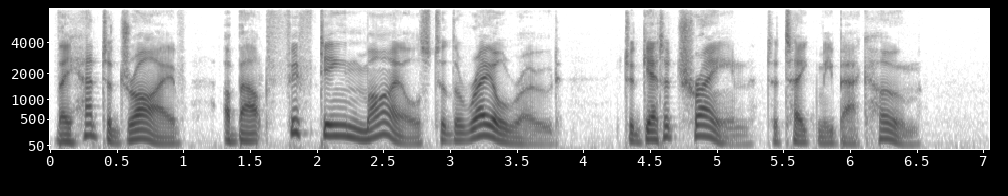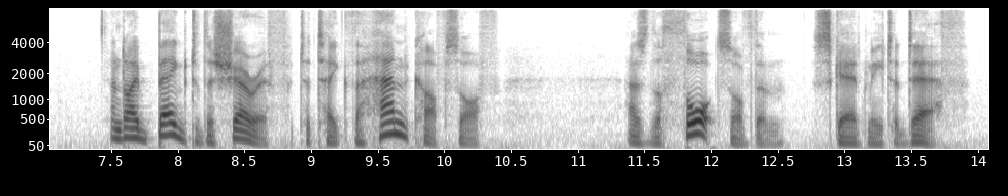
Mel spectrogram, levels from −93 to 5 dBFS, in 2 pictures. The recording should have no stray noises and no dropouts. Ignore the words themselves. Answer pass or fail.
pass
